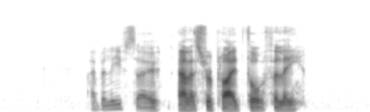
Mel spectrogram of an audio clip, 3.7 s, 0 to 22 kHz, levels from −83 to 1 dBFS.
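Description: No technical faults can be heard in this speech.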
